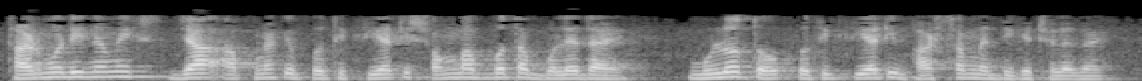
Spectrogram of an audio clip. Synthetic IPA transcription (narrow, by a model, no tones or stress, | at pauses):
t̪ʰaɾmoɖinamiksd͡ʑaʔapnakepɾot̪ikɾijaʈiʃɔmbʱabːot̪aboled̪ɛe | mulot̪opɾot̪ikɾijaʈibʱaɾʃamːeɾd̪ʱiket͡ɕʰeled̪ɛe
